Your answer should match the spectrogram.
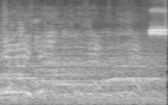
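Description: Footballers' voices calling out to one another on the pitch, several overlapping, with no crowd noise around them.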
